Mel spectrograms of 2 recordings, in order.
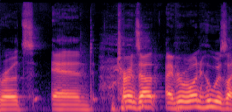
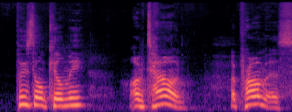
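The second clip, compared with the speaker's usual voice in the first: hammed-up, high, pleading tone; 7 semitones higher than usual. Retelling a game where a player begs not to be killed: imitating Zane's played-up plea. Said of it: "playing it up because this is his impersonation".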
